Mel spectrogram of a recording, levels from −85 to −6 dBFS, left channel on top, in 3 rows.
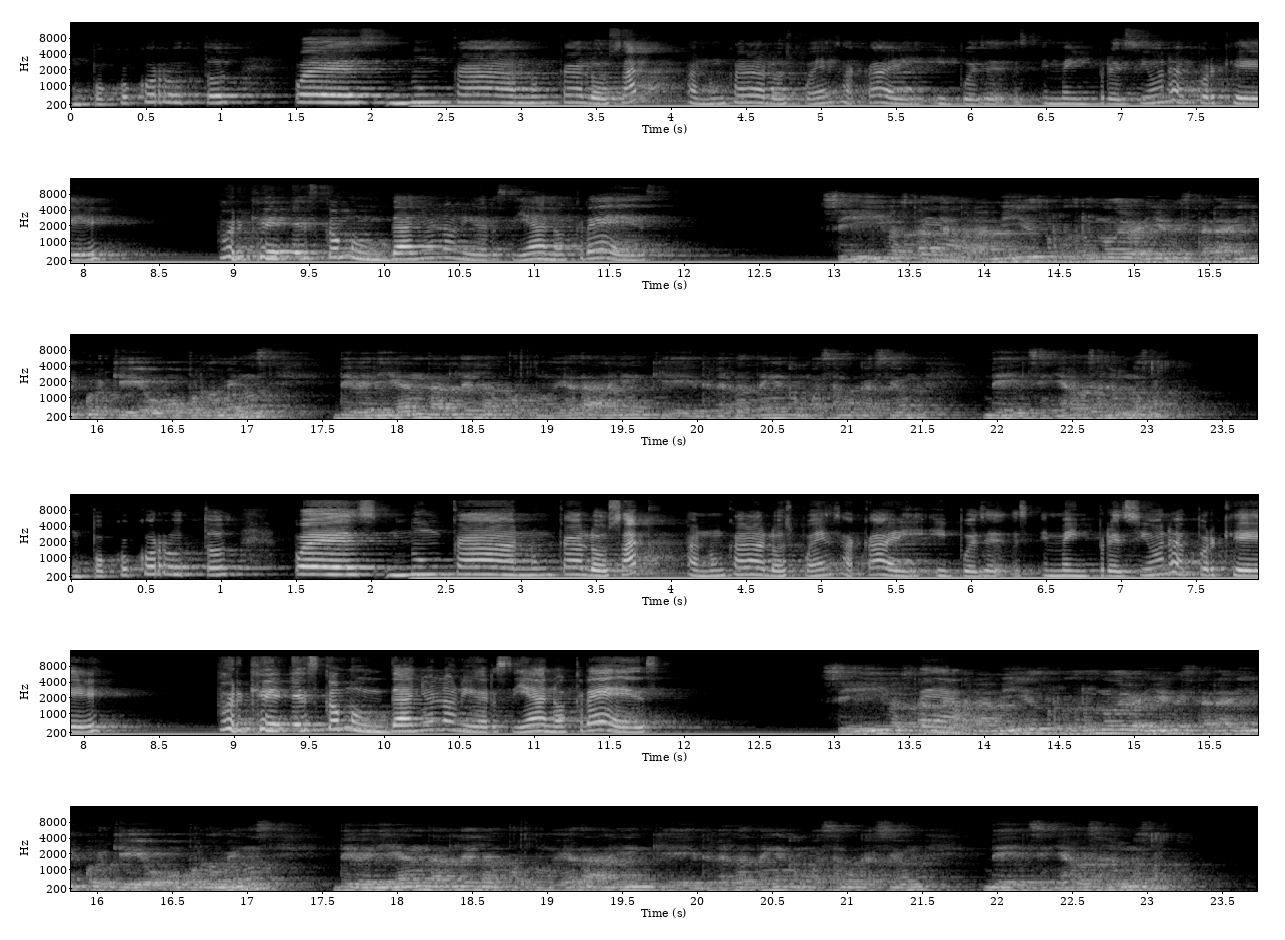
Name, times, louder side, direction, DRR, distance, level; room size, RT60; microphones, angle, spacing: voice 1, 0.0-3.8 4.1-8.1 8.9-11.7 13.6-13.9, right 2 dB, 70° right, 8 dB, 1.4 m, -31 dB
sound 1, 2.3-15.9, left 1 dB, 30° right, 1.1 m, -36 dB
voice 2, 12.9-23.1, right 1 dB, 10° left, 1 dB, 6.9 m, -35 dB
17.5 x 17.0 x 9.7 m, 1.1 s
head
